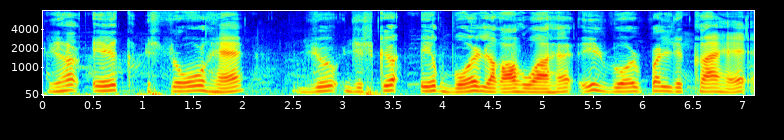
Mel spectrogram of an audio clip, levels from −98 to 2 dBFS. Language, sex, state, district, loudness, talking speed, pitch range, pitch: Hindi, male, Uttar Pradesh, Jyotiba Phule Nagar, -19 LUFS, 145 wpm, 135-165 Hz, 145 Hz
